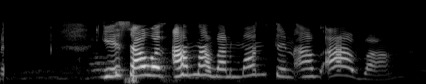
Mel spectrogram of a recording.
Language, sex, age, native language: Icelandic, female, 11, Icelandic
